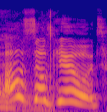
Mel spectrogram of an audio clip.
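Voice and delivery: high drawn-out delighted cry; delighted squeal. Real, not acted. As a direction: gush over something adorable. Delighted at cover.

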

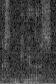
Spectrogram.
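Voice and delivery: almost inaudible, breath-only whisper. Real, not acted. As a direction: drop right down into a whisper. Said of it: "I'm gonna whisper".

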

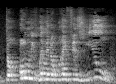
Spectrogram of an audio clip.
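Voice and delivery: high, loud, hammed-up hype; hyped motivational quote. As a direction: pump up the crowd. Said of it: "I was in there intense, passionate".

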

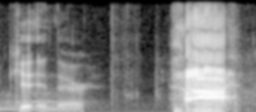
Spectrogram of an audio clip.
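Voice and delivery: ordinary talk

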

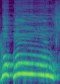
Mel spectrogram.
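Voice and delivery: high, loud sustained woo woo; whoops. Real, not acted. Celebrating his comeback for viewers, two high loud whoops. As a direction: cheer out a long double whoop.

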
